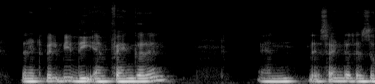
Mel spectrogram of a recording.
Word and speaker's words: Empfängerin: So you have to pronounce this part now. So it will be the Empfängerin. Okay, now you have to emphasize the R part.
